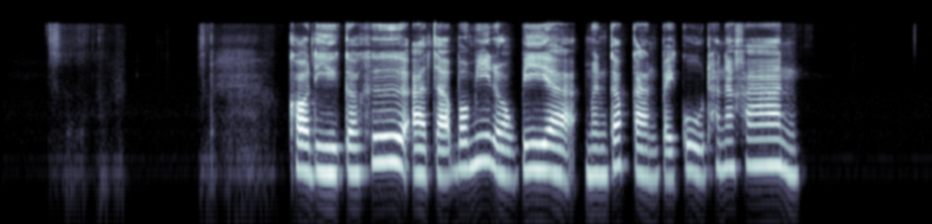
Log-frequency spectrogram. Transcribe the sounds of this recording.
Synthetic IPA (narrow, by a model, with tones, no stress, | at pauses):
kʰɔː˧˩diː˨kɔ˧˩kʰɯː˧˥˨ʔaː˨˩t̪̚t͡ɕa˧˦bɔː˧˦miː˧˥˨dɔː˨˩k̚bi˧ɐmɯ˧˦ənka˧˥˦p̚kaː˨npa˨˩jkuː˧˩t̪ʰa˧naː˧˥˨xʰaː˧˥˨n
